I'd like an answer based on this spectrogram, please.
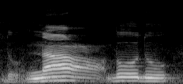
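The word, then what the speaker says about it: نعبد: মাঝখান থেকে নিয়ে আসবেন বা পেশ দাল পেশ নাবুদু নাুদু নাবুদু ইয়াকা নাবুদু ইয়াকা নাবুদু ইয়াকা নাবুদু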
